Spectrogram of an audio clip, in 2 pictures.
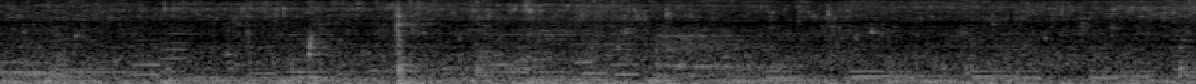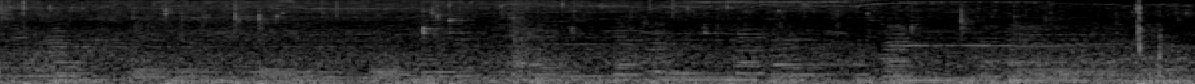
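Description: Water drains and splashes from a pot of boiled potatoes, a continuous soft trickling and pouring with scattered drips, fairly faint and with no talk.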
